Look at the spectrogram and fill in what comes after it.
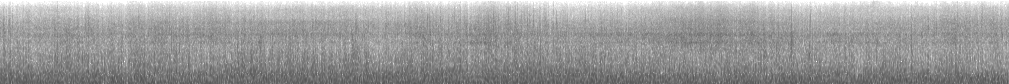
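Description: Steady rumble and rush of a metre-gauge electric passenger train running at speed, heard from on board: wheels on the rails and air noise, even throughout.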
